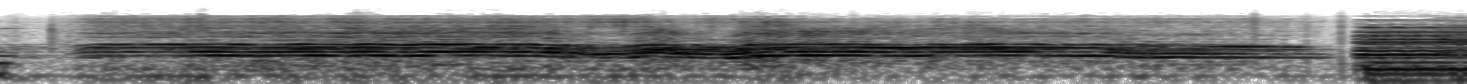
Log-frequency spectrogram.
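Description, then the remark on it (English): A loud, sustained steam train whistle sounds for several seconds, its chorded tone steady, over the rushing, hissing rumble of a moving train. “I take this same train every week at the same time.”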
